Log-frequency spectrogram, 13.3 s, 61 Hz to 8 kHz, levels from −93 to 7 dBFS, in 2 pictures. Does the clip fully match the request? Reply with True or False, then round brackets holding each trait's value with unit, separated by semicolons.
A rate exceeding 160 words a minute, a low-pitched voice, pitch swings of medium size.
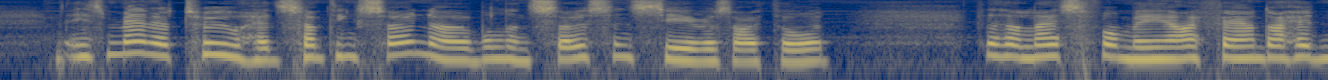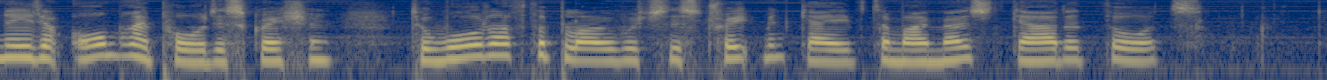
False (185 wpm; 225 Hz; 4.0 semitones)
